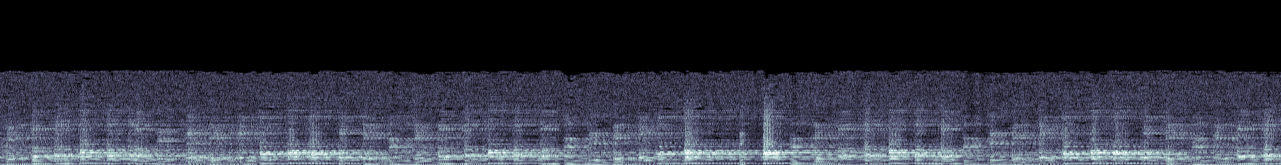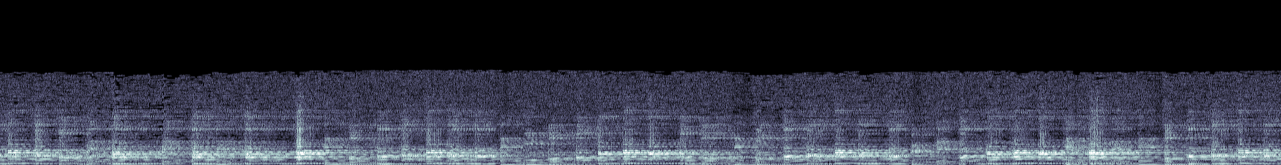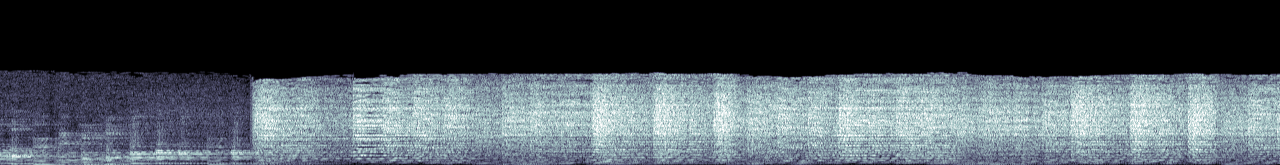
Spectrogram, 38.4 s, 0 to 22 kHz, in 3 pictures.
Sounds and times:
Music: 0.0 - 38.4.

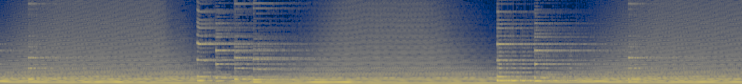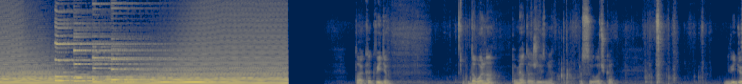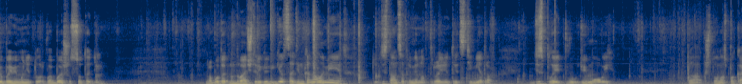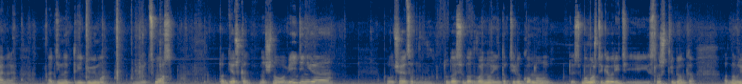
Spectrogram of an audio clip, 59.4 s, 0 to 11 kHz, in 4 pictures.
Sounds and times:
Speech: 22.0 - 22.7, 24.0 - 27.2, 29.4 - 31.8, 33.8 - 36.6, 37.2 - 39.6, 40.3 - 42.0, 43.5 - 44.9, 45.5 - 48.0, 49.0 - 51.2, 52.2 - 59.3.

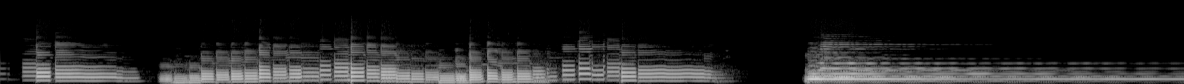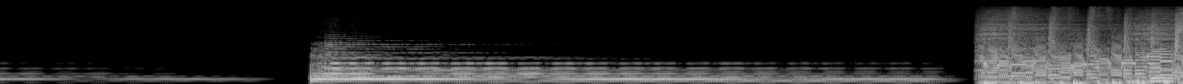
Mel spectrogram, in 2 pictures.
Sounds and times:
Strum: 21.6 - 23.6.

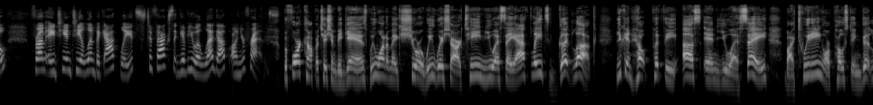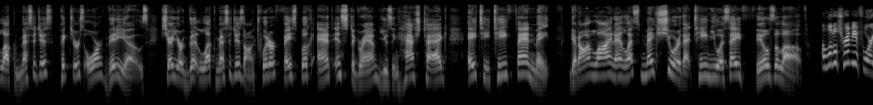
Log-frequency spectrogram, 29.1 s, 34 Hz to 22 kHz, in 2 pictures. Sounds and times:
Speech: 0.0 - 29.1.

